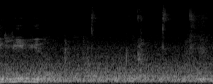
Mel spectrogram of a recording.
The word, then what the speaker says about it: líbido: Es muy importante hacer una diferenciación de acento, como hace rato. Libido y líbido. Existen las dos palabras. Libido es el apetito sexual, se escribe con B larga. Libido. Y líbido quiere decir blanco amoratado, se escribe con B corta.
